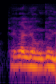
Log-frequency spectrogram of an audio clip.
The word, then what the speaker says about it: 대관령: 대갈령도 유하니까 알아둬야 되고 강릉 이거는 비유하니까 알아둬야 돼.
